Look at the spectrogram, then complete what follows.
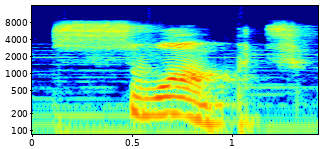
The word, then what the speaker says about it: swamped: at this word here swamped so this is a t sound and this is a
